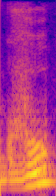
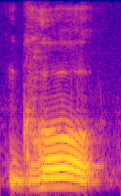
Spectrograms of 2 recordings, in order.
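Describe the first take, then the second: First: The vowel is a long 'oo' sound. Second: The vowel is a long 'o' sound. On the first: The speaker calls it wrong. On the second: The speaker calls it right.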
